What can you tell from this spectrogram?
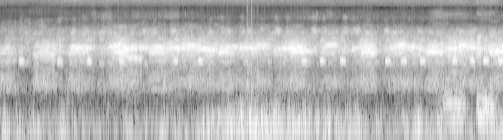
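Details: Frogs calling during the monsoon rainy season in Bangladesh, many croaking together after rainwater collected; bright pulsed croaks repeat several times a second in a steady overlapping chorus over a low rumbling background.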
